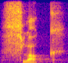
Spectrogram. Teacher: When I say flock, notice how I pronounce the F sound in flock. It's quite an extended sound.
